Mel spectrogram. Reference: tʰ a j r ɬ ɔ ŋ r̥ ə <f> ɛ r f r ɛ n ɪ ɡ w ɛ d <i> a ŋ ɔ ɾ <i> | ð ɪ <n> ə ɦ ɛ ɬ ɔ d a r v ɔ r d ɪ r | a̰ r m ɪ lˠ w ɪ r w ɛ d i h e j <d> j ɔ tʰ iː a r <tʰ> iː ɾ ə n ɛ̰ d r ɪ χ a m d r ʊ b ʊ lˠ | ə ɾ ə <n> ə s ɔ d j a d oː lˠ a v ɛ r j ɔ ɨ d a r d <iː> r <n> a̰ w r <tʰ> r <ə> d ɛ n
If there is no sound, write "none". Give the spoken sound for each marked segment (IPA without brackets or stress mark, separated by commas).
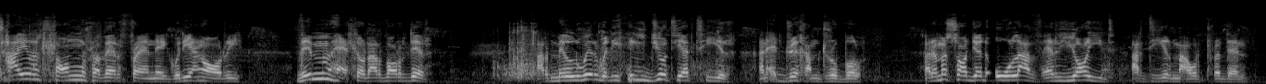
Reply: v, i, i, m, d, tʰ, m, iː, m, pʰ, ə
